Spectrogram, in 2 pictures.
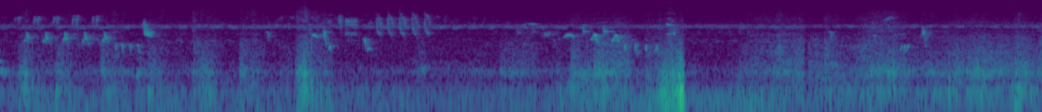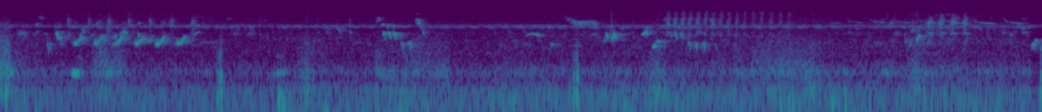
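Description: Songbirds chirping in short rapid trills, over a steady high-pitched tone. A rushing noise swells and stops abruptly about eight seconds in.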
